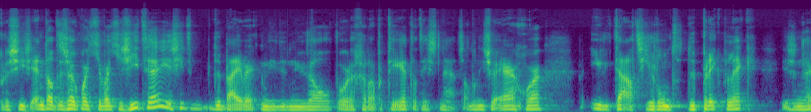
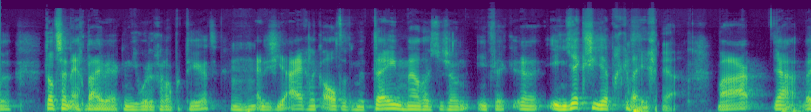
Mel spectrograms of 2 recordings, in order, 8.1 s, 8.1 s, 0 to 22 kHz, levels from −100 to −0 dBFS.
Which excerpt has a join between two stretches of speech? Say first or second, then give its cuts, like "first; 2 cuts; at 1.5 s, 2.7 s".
second; 2 cuts; at 5.5 s, 6.6 s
